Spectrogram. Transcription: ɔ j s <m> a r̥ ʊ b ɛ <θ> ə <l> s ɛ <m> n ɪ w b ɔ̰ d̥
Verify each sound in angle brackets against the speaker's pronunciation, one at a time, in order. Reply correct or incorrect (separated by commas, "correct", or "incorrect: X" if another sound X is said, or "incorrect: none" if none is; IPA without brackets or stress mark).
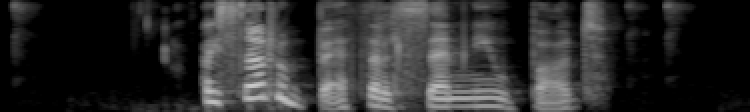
incorrect: n, correct, correct, correct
